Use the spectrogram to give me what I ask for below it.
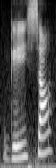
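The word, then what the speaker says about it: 芸者: Обратите внимание на ша, как читается слог ша, гейша.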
